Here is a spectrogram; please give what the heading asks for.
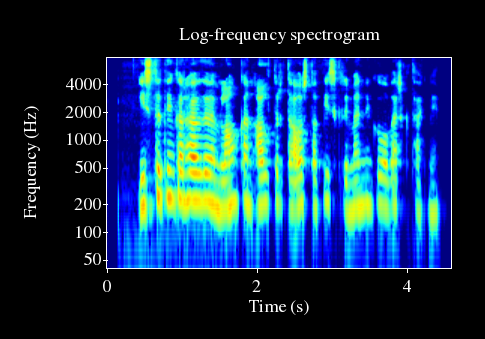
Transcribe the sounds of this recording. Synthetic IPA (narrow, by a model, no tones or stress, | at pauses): ist̪ɛt̪iŋkaɾ̥ɦœvðʏːmlawŋkanalt̪ʏɾt̪aaðst̪aθiskɾɪmɛnːiŋkʏɔɣvɛr̥kt̪ʰajk̚nɪ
